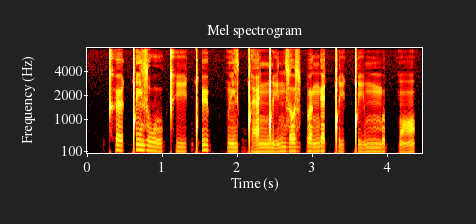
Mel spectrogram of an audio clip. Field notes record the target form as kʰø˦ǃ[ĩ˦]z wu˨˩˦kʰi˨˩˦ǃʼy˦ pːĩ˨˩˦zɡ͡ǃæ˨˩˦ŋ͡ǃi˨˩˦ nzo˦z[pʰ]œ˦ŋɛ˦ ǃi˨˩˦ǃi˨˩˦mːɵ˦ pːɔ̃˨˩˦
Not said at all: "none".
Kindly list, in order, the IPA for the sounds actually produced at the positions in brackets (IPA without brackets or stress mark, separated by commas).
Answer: ĩ˦, p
